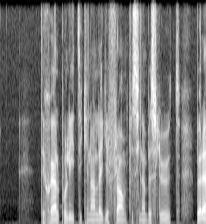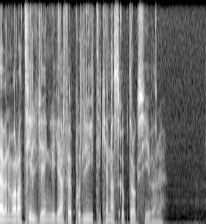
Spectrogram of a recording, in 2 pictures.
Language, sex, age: Swedish, male, 23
